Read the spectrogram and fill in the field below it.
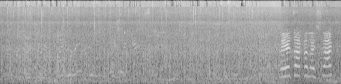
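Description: Heavy rain pours steadily onto surfaces during flooding in Antakya, a dense continuous hiss throughout, with a few brief bird chirps near the end.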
